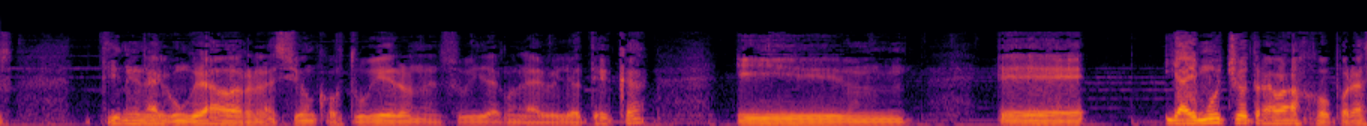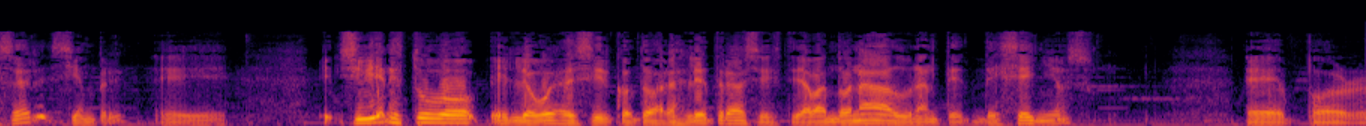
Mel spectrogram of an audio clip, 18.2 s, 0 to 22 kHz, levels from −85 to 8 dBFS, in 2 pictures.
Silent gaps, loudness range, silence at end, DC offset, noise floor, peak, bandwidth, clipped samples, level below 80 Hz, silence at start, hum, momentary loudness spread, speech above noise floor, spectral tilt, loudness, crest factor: none; 6 LU; 0 s; under 0.1%; -48 dBFS; -6 dBFS; 8 kHz; under 0.1%; -40 dBFS; 0 s; none; 13 LU; 27 dB; -7 dB/octave; -22 LUFS; 16 dB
